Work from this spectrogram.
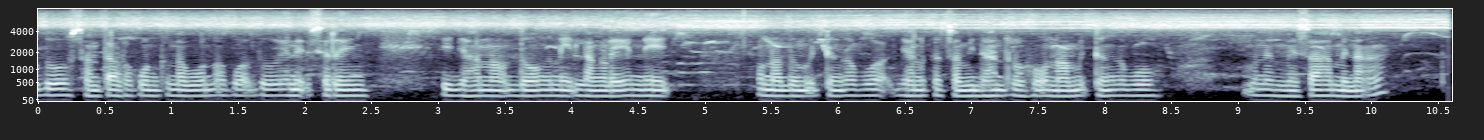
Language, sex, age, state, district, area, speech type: Santali, male, 18-30, Jharkhand, Seraikela Kharsawan, rural, spontaneous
